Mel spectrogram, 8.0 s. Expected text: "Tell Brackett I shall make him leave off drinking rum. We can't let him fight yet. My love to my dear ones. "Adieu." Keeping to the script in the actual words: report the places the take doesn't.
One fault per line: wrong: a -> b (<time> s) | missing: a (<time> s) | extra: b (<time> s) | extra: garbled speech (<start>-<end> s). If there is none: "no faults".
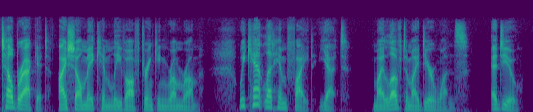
extra: rum (2.8 s)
